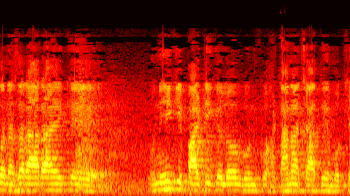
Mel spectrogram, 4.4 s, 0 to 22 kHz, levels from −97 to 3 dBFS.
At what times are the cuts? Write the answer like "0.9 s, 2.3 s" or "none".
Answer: none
